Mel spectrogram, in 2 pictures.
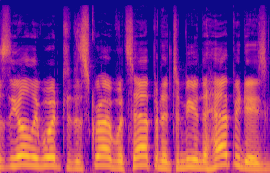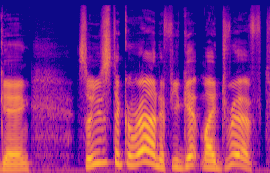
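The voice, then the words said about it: Impression sounding like early John Travolta. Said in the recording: “It's a pretty good impression. Not of the character, I gotta say. It sounded like his dad or something like that. Or, you know, John Travolta. Early stages John Travolta.”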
